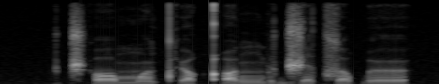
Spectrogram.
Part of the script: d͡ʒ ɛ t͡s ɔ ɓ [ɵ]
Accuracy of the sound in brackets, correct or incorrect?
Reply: correct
